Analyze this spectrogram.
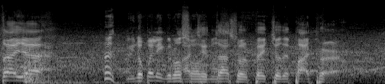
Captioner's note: laugh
